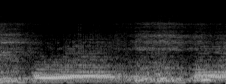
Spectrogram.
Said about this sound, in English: Sorry. We're right by a train track and there's a train going by.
